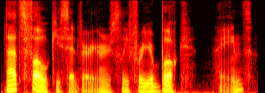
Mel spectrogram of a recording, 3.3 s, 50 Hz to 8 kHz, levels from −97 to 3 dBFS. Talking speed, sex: 180 wpm, male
